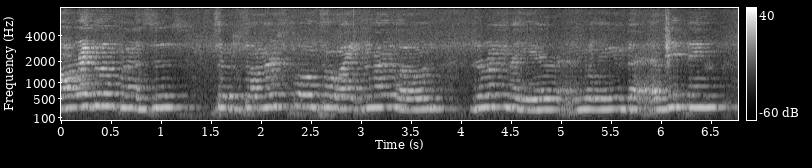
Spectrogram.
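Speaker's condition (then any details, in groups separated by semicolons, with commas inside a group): Spastic quadriplegic cerebral palsy; wheelchair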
